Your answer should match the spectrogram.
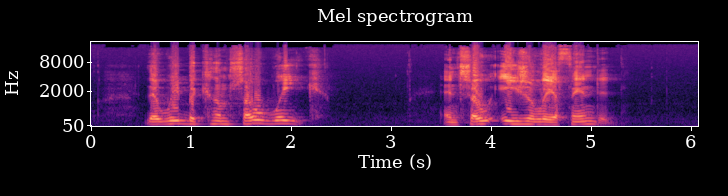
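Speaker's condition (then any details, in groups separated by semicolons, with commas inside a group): Cerebral palsy, spastic diplegia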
